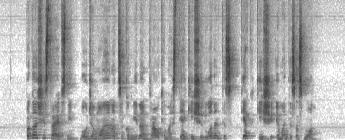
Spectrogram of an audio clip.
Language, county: Lithuanian, Tauragė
